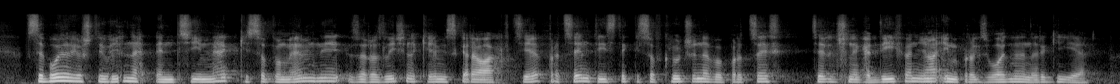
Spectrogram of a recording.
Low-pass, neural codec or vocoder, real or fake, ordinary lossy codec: 10.8 kHz; codec, 16 kHz in and 24 kHz out, 0.8 kbps, FocalCodec, streaming, 65536 codes; fake; none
